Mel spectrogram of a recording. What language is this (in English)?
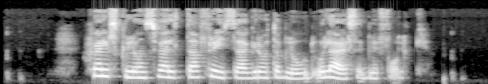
Swedish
